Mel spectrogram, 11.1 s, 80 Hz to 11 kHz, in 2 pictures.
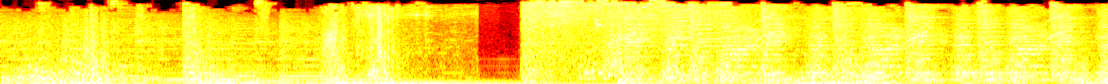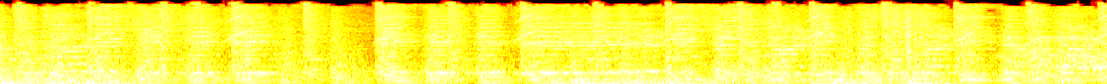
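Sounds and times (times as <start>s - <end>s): action trailer music: 0.0s - 11.0s.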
